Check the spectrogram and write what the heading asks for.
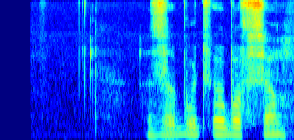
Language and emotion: Russian, sad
